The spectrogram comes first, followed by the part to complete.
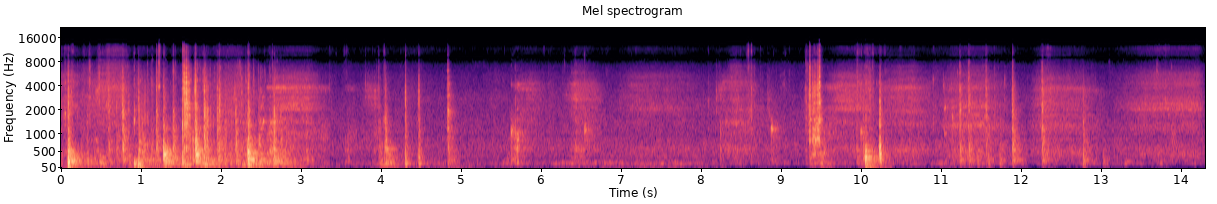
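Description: A small brown trout flapping and knocking against the aluminium floor of a small boat: a quick flurry of slaps and knocks for the first few seconds, then scattered single knocks and rattles as it is handled.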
